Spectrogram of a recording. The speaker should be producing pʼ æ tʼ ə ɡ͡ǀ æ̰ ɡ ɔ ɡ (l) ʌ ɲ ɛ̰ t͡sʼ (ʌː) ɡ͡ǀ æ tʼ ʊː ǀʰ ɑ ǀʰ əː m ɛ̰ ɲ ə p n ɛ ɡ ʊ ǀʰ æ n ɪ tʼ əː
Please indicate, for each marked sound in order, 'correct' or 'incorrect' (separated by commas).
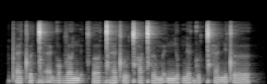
correct, correct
